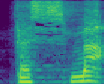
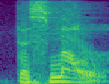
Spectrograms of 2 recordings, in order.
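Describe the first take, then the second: First: The verb ends with a final 'a' vowel. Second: The verb ends with a final 'u' vowel. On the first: "ويمكن أن يكون على النصب" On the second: "إذا أتيت بالرفع في تسمع فهذا على القياس"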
